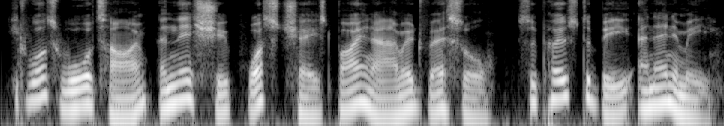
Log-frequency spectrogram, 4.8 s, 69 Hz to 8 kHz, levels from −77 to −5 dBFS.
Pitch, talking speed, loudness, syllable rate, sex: 130 Hz, 225 wpm, -17 LUFS, 5.5 syllables/s, male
